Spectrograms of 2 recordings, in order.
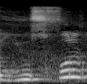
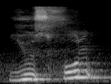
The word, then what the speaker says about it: useful: We say a useful thing because useful is pronounced with the consonant sound Y.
